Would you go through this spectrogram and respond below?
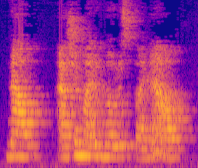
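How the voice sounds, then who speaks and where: A woman's voice: on the high side, fairly even intonation, unhurried, sharp tone, far from the mic. Echoey woman giving advice. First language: Dutch. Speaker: podcast host giving advice to researchers. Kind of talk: scripted advice video. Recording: very echoey room, voice away from mic.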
